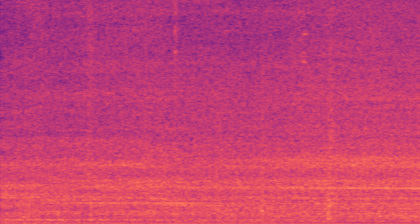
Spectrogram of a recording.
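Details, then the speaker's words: House gas boiler that would not come on, after replacing the faulty part that spun but didn't work, test fired before sealing: steady rushing hiss with constant hum, no rattles or surging; burner firing normally. "It should fire right up. This one spins, but it's just not working. There it goes."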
